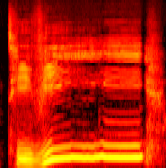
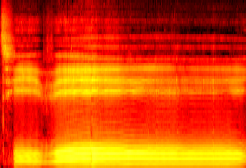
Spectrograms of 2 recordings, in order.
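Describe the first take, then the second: First: The vowel sits high with strong head vibration. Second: The vowel sits lower with more breath flowing. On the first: "you're gonna feel a lot of vibration in, in your head, like V, like it's really high" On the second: "trying to get the placement just slightly lower, and also trying to get more airflow through"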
